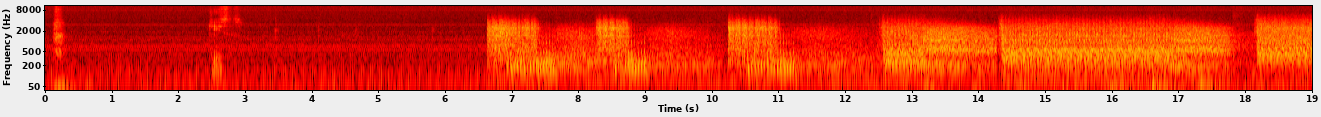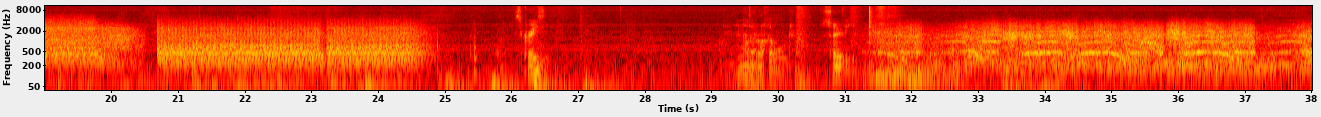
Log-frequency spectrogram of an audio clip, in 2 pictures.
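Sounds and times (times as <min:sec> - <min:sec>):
machine gun firing bursts: 0:06.6 - 0:24.8.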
